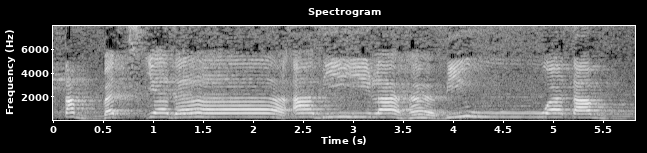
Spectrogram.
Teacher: Kalau qalqalah kubra ini terletak pada akhir ayat, dibaca tebal, ya, seperti tabbat yada abi lahabi wa tab.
